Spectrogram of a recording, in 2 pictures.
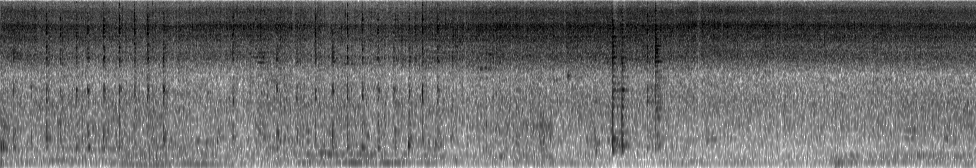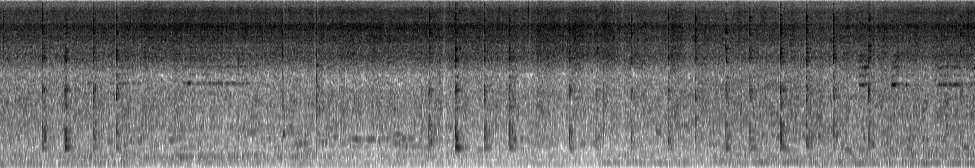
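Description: Minced beef sizzling in oil on a flat tawa griddle, with a metal spatula clacking and scraping against the griddle as it is stirred. The clacks come in quick runs, most of them in the second half.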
